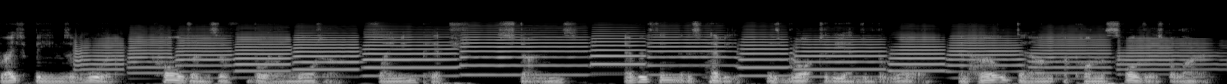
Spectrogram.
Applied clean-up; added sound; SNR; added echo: classical method WPE with log-MMSE.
